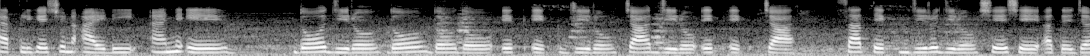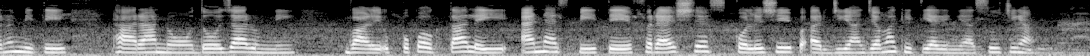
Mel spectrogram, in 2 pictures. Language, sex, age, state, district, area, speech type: Punjabi, female, 18-30, Punjab, Shaheed Bhagat Singh Nagar, urban, read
